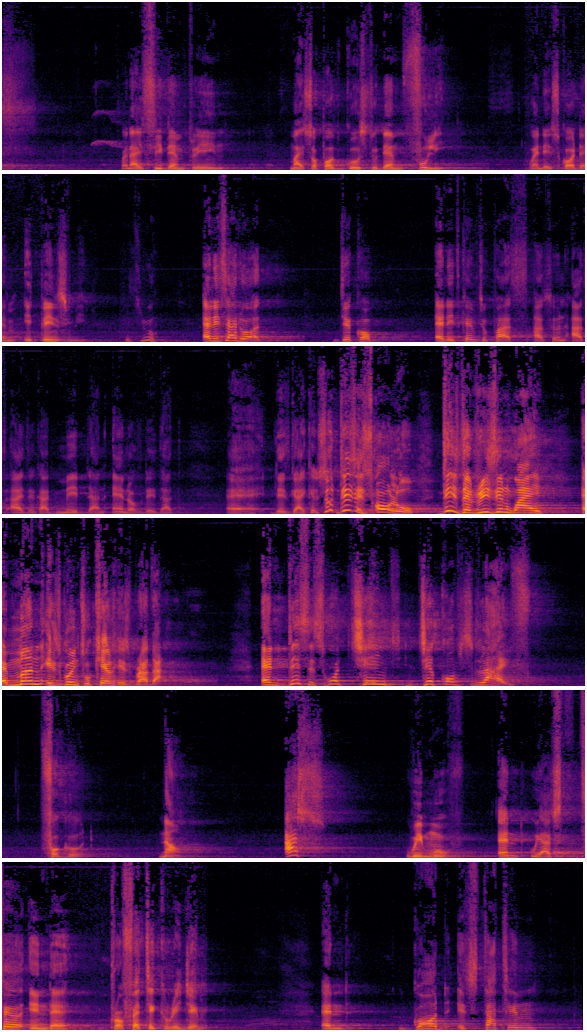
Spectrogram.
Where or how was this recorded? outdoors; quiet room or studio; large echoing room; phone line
large echoing room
